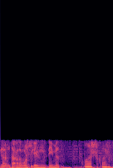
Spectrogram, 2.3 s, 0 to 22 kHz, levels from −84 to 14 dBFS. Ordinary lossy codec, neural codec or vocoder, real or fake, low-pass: none; none; real; 3.6 kHz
